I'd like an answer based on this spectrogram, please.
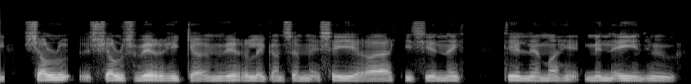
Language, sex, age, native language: Icelandic, male, 18-19, Icelandic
